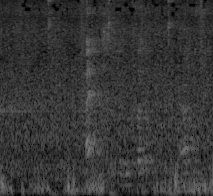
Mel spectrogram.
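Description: Indistinct voice sounds from a person, coming in short uneven bursts.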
